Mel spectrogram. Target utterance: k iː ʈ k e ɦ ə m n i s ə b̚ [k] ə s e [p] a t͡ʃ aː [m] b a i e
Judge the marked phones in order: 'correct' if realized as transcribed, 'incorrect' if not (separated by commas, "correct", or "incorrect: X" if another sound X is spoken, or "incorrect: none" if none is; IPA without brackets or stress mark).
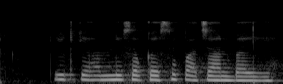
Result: correct, correct, incorrect: n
